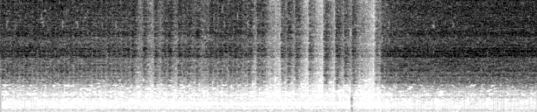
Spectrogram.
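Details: Western diamondback rattlesnake in captivity, shed three days earlier, killing a mouse; a high hissing rattle that turns into quick stuttering pulses in the middle, then returns to a steady buzz.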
